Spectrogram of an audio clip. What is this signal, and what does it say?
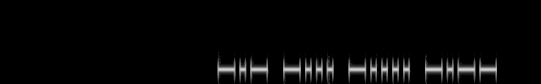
Morse code, heard as a keyed tone, about 22 wpm, 700 Hz. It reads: KB6Y
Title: USA Call Signs - 4 Characters - Repeated 3x - 22wpm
